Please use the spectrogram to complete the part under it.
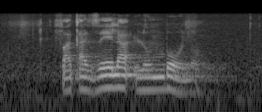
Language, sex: Zulu, male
